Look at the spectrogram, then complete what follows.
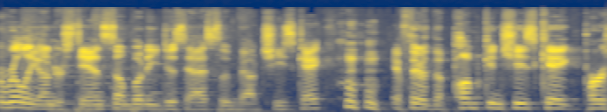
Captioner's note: laughs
